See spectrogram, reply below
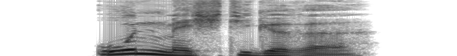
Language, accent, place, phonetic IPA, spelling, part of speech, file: German, Germany, Berlin, [ˈoːnˌmɛçtɪɡəʁə], ohnmächtigere, adjective, De-ohnmächtigere.ogg
- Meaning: inflection of ohnmächtig: 1. strong/mixed nominative/accusative feminine singular comparative degree 2. strong nominative/accusative plural comparative degree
